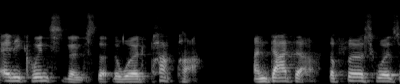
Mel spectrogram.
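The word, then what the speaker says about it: Pah: The H is not pronounced, but it's sounded.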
